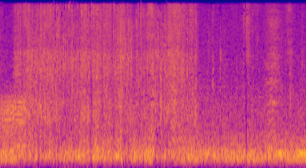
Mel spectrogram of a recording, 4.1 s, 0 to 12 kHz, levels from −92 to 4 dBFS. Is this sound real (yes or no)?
yes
